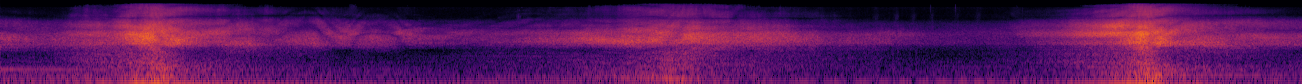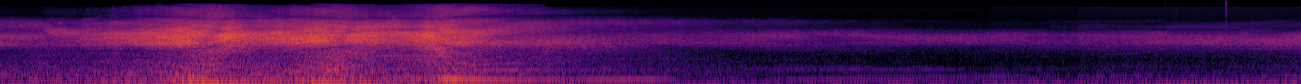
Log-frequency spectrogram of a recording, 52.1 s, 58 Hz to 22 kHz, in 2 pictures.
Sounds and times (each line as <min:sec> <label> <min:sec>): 0:00.0 motorbike passing by in both directions of the street 0:39.1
